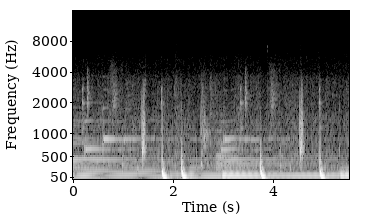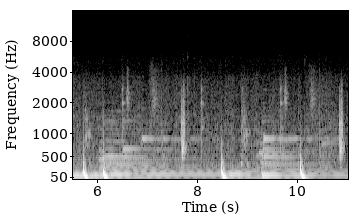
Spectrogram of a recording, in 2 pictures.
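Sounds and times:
lo-fi hip hop beat: 0.0s - 11.0s
sustained bass and chords: 0.0s - 11.0s
deep kick drum: 1.8s - 2.8s, 3.8s - 4.0s, 4.9s - 6.4s, 8.5s - 9.1s, 10.0s - 10.4s.

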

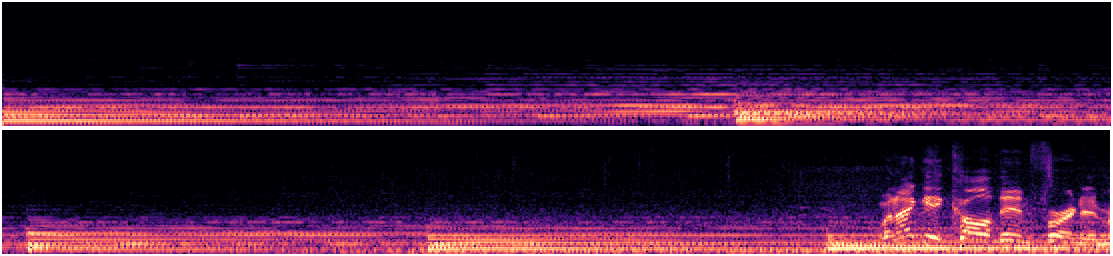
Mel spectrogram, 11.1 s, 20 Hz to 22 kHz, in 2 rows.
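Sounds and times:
slow sustained music chords: 0.0s - 11.0s
heavy rain falling: 6.4s - 11.0s.

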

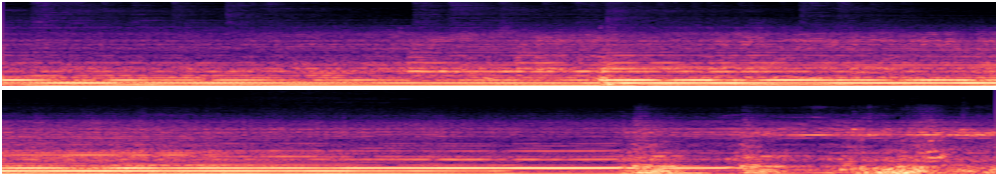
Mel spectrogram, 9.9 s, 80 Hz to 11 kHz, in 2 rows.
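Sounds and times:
electric guitar chord ringing: 0.0s - 9.9s.

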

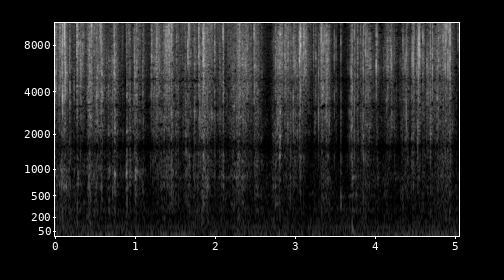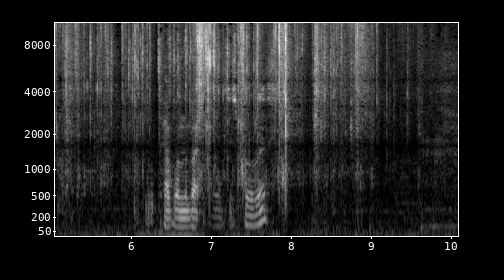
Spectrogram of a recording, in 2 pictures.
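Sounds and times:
plastic wrapping crinkling: 0.0s - 9.6s.

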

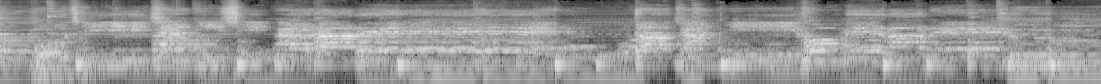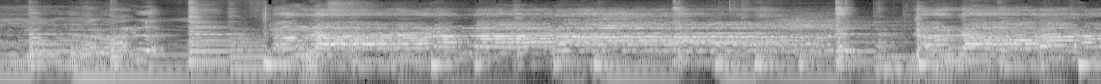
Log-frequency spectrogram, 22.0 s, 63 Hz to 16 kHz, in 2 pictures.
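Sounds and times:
person singing: 0.0s - 12.3s, 13.6s - 22.0s
acoustic band playing: 0.0s - 22.0s
acoustic bass guitar notes: 0.0s - 22.0s.

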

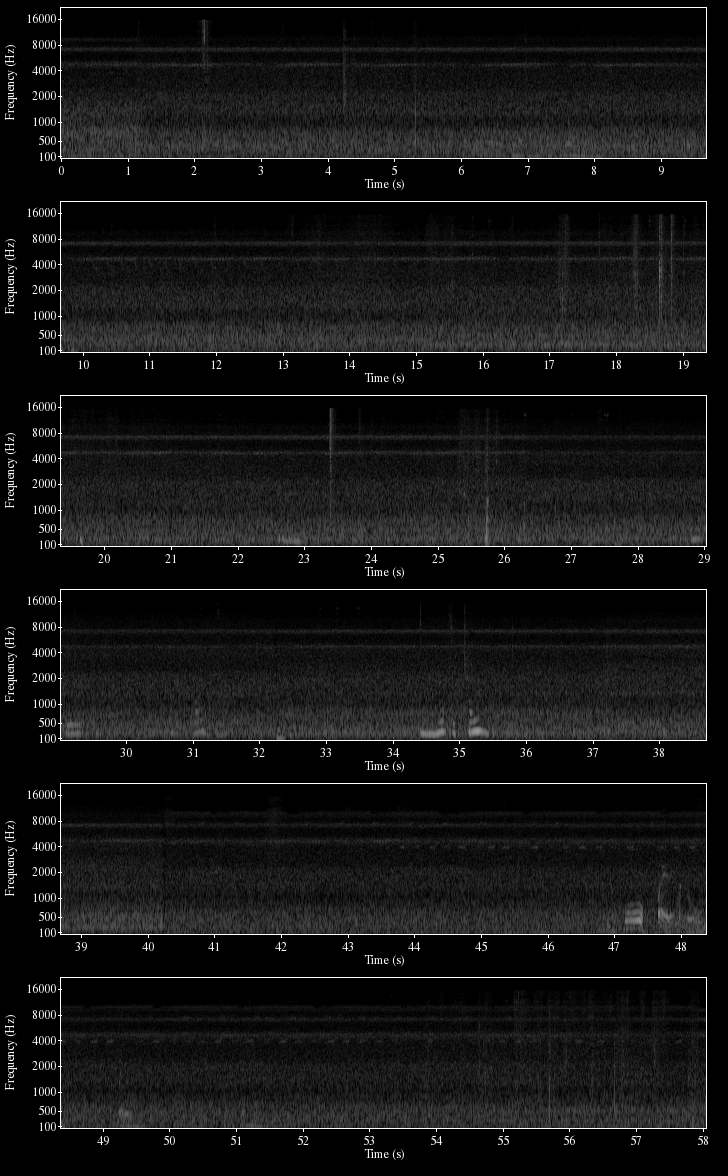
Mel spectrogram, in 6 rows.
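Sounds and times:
insect trill: 0.0s - 58.0s.

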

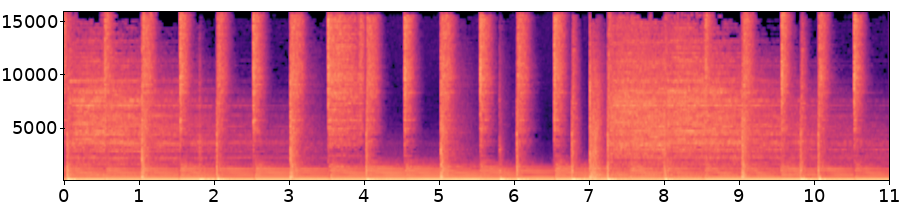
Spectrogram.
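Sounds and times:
instrumental pop band music: 0.0s - 11.0s.

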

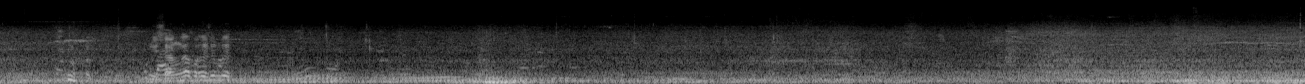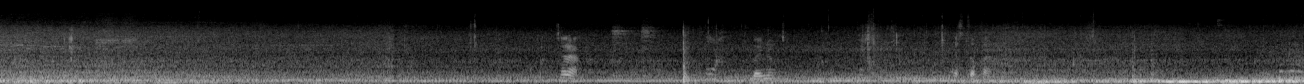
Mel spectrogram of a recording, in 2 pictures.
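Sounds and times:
road traffic rumble: 0.0s - 26.0s
vehicle passing: 1.4s - 5.6s.

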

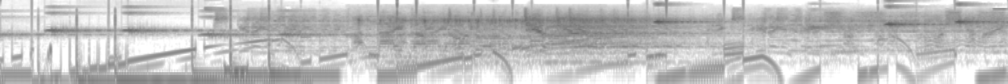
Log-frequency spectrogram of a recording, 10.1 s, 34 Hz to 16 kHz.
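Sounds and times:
electronic music with sliding synth bass: 0.0s - 10.0s.

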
